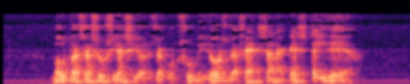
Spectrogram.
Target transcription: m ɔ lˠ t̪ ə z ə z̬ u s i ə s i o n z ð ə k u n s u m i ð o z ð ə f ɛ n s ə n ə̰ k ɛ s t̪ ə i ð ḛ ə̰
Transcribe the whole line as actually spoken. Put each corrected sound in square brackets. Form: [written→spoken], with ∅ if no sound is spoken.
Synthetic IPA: m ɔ lˠ t̪ ə z ə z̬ u s i ə s i o n z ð ə k u n s u m i ð o z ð ə f ɛ n s ə n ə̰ k ɛ s t̪ ə i ð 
